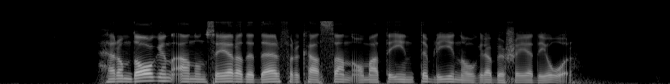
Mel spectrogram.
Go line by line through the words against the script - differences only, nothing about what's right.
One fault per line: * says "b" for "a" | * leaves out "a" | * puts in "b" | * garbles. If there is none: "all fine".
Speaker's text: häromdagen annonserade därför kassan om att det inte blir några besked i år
all fine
